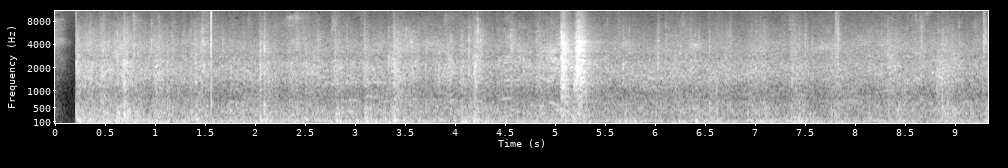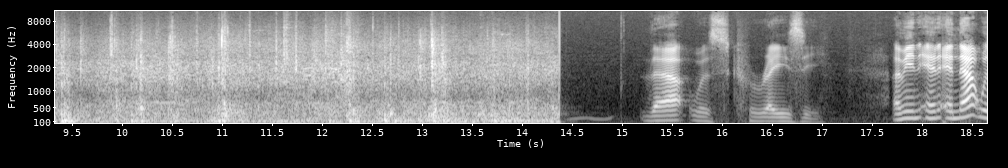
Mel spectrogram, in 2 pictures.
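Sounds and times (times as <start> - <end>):
deep rumbling storm roar: 0.2 - 14.4
heavy rain pounding on a tent during a storm: 0.2 - 14.4
speech: 15.5 - 17.1, 17.7 - 18.6.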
